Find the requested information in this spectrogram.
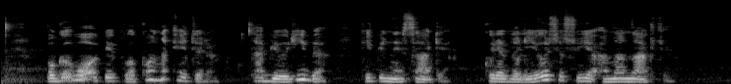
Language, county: Lithuanian, Vilnius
